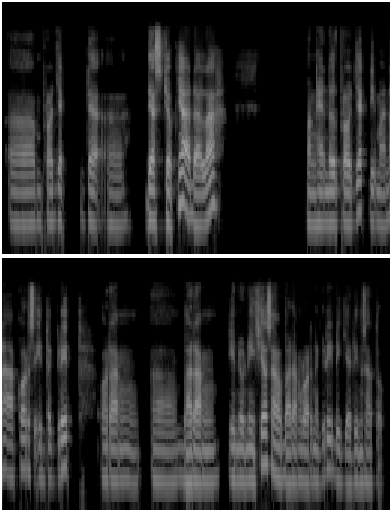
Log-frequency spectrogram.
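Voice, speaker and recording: A young adult man giving a casual, motivational webinar talk, animated and full of hesitant fillers. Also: medium pitch, normal speed, dry recording. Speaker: webinar speaker.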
